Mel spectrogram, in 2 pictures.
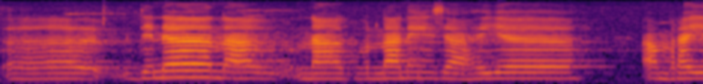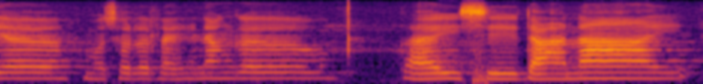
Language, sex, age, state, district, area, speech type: Bodo, female, 45-60, Assam, Chirang, rural, spontaneous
